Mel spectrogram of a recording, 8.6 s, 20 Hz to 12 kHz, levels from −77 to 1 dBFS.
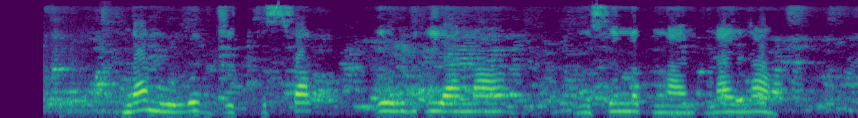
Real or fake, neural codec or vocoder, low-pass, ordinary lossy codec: real; none; 9.9 kHz; Opus, 24 kbps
